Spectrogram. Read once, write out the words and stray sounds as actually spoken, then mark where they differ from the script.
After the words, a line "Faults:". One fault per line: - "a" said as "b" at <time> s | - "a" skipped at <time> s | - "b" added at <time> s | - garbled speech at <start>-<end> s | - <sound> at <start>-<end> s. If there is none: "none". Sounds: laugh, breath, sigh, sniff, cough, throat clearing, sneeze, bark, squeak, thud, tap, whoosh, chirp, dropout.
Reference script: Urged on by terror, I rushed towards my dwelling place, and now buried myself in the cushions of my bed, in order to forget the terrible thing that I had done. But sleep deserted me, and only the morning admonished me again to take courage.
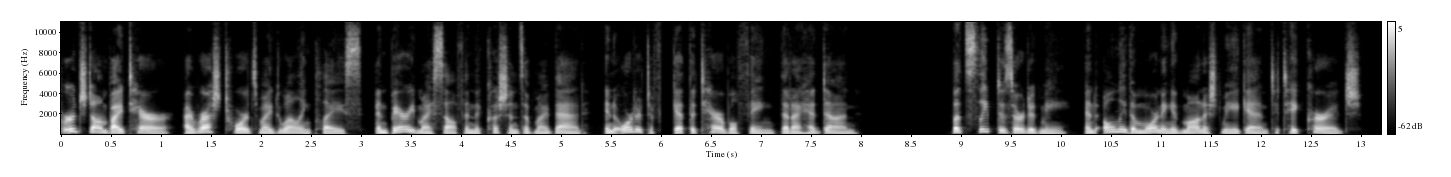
Urged on by terror, I rushed towards my dwelling place, and buried myself in the cushions of my bed, in order to forget the terrible thing that I had done. But sleep deserted me, and only the morning admonished me again to take courage.
Faults:
- "now" skipped at 3.3 s
- dropout at 6.0-6.1 s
